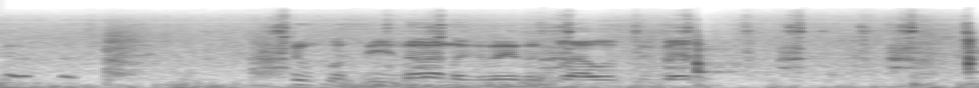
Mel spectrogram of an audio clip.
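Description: A young man talks and laughs nearby.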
